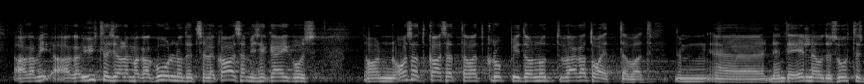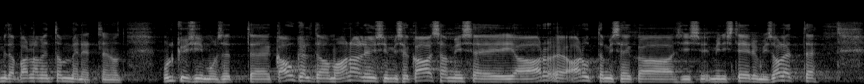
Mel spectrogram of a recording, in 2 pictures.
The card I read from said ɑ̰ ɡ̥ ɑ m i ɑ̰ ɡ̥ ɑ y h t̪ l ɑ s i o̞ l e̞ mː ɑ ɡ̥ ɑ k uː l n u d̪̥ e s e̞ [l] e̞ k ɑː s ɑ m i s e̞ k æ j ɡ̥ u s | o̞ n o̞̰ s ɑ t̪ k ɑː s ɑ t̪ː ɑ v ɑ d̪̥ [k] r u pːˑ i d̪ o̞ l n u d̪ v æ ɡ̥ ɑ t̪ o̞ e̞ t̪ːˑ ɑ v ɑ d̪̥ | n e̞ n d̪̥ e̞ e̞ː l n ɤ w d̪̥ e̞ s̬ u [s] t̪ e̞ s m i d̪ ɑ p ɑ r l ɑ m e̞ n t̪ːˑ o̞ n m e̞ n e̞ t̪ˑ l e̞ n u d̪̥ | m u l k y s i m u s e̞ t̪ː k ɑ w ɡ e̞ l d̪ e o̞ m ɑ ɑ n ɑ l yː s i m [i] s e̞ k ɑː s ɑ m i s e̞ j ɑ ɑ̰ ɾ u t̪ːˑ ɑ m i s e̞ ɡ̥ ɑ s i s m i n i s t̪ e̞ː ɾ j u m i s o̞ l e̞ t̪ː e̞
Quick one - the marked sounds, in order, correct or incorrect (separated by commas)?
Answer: incorrect, correct, incorrect, correct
